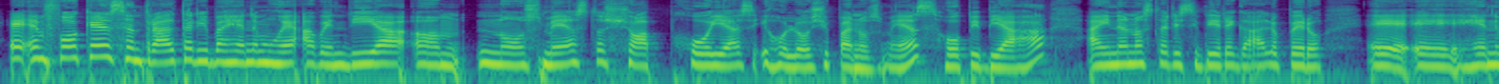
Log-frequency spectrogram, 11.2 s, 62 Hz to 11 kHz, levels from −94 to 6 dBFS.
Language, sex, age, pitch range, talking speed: English, female, 30-49, 175-200 Hz, 160 wpm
